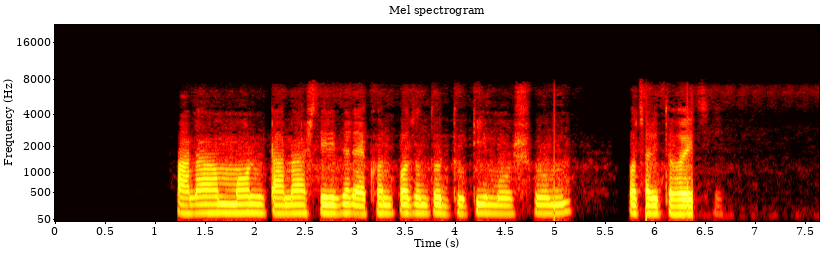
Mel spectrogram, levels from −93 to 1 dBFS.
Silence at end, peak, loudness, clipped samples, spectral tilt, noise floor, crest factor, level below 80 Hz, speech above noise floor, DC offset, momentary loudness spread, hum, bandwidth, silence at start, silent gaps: 1 s; -2 dBFS; -19 LUFS; under 0.1%; -8.5 dB/octave; under -90 dBFS; 18 dB; -56 dBFS; over 72 dB; under 0.1%; 7 LU; none; 7.4 kHz; 1.25 s; none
